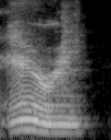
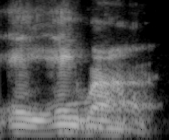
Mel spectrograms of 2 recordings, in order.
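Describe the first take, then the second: First: The name is said in its usual way. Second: The name is said with an extra opening syllable. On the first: The speaker calls it right. "instead of saying Aaron" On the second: The speaker calls it wrong. "he would mispronounce all their names"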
